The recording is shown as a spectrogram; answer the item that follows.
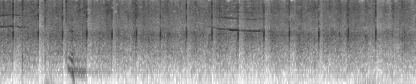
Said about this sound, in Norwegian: Han fortjener en applaus. Ja, han fortjener applaus.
